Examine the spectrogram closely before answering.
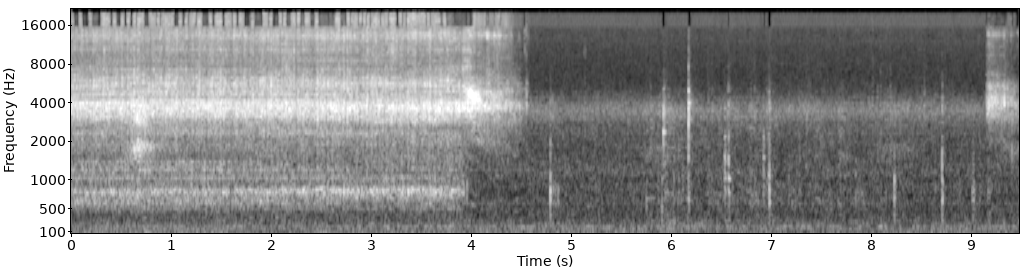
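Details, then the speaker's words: Motor after pinion replacement and top plate work, run on test rollers at about 0.06 A draw: a high, even whine with a light buzzy rattle for four seconds. This is roller bounce noise, not gear noise. "And this thing has a little bit of a bounce and a little bit of noise to it. That's what you're hearing, is the roller noise, not gear noise."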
